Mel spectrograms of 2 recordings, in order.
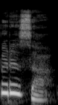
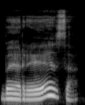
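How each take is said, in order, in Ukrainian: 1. Наголос на третьому складі. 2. Наголос на другому складі. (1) "чи третій" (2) "Другий"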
